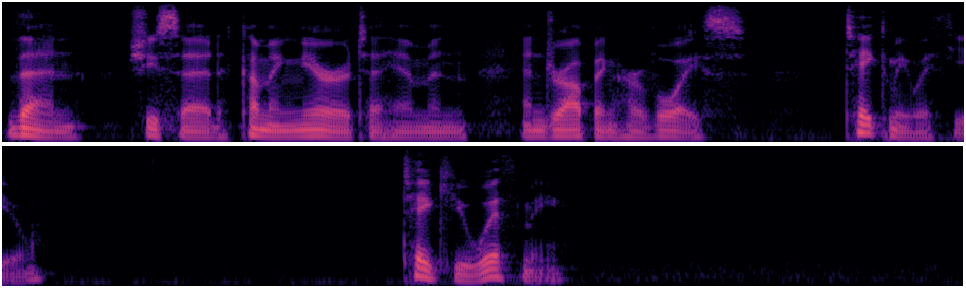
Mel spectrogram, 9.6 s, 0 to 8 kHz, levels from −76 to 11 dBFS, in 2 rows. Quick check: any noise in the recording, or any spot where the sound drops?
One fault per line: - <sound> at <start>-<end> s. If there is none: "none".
none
